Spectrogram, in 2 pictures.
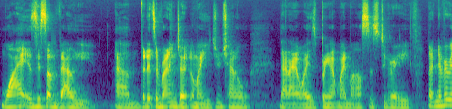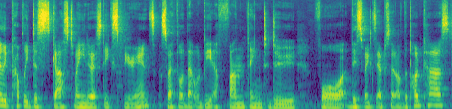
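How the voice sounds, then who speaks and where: Here a man speaks with an Australian accent at a fairly quick pace. His pitch is medium, with ordinary pitch variation. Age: 20s. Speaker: podcaster, YouTuber. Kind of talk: casual solo podcast monologue. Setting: home streaming room.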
